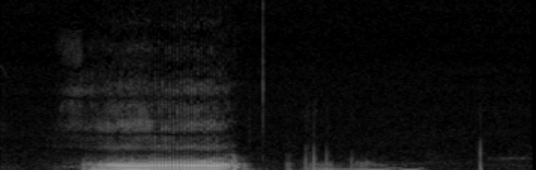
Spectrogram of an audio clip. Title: Snoring pug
